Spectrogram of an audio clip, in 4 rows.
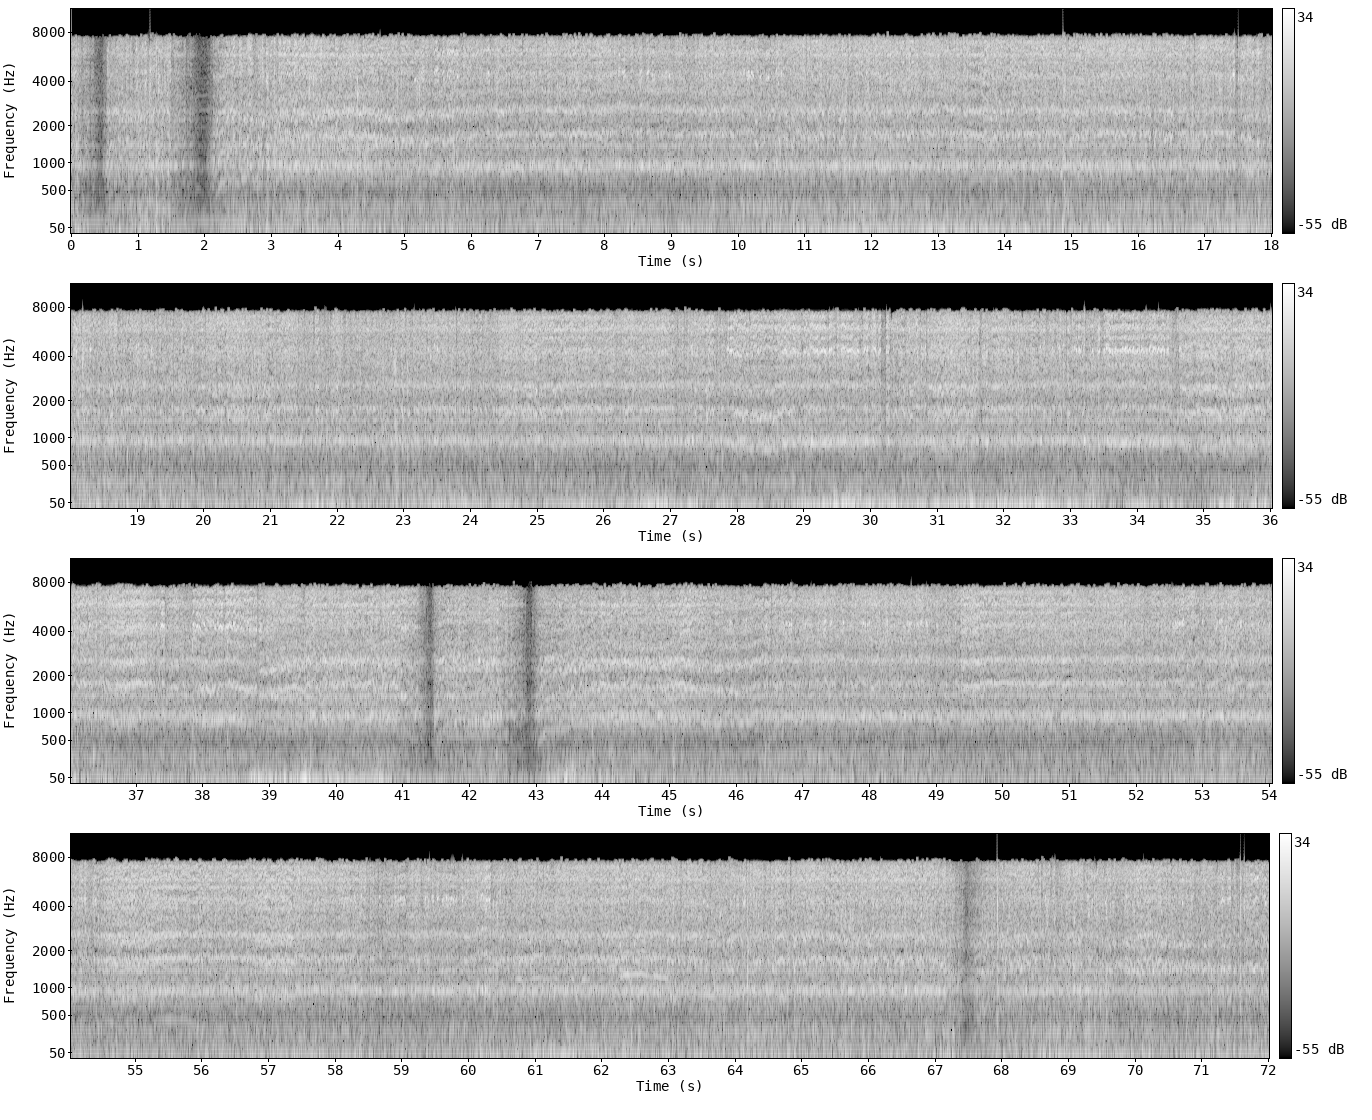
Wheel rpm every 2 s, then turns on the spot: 110, 140, 200, 230, 230, 230, 230, 230, 230, 230, 220, 230, 220, 230, 230, 230, 230, 220, 230, 210, 160, 130, 190, 230, 230, 230, 230, 220, 230, 230, 230, 220, 230, 180, 200, 200.
none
